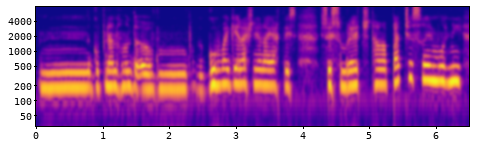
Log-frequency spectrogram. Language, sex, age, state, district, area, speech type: Kashmiri, female, 30-45, Jammu and Kashmir, Baramulla, rural, spontaneous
